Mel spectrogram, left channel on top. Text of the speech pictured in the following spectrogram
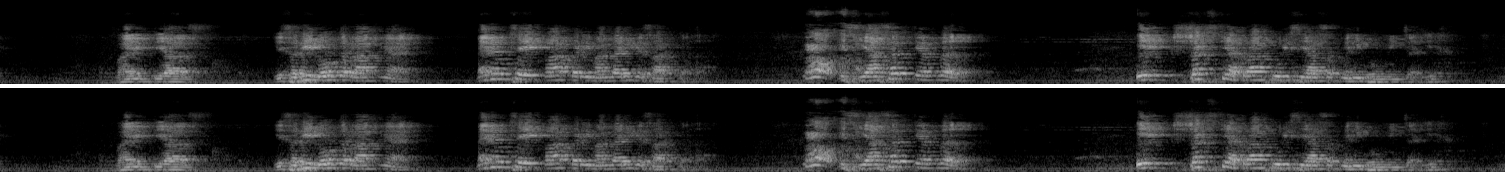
भाई इम्तियाज, ये सभी लोग जब रात में आए, मैंने उनसे एक बात बड़ी ईमानदारी के साथ कहा, इस सियासत के अंदर एक शख्स के अतराफ पूरी सियासत नहीं घूमनी चाहिए।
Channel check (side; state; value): both; normal; correlation 0.90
